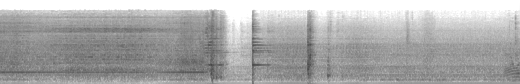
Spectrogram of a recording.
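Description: A horizontal metal-cutting bandsaw runs with a steady hum, its blade cutting through steel tubing. About four seconds in, the sound stops with a sharp metallic clank. Two more sharp metal knocks follow.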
